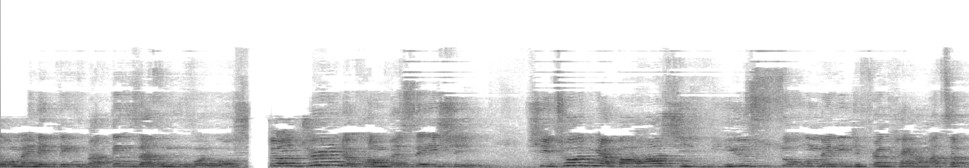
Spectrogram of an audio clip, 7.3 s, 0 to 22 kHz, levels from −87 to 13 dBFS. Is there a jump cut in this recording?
no; 0 cuts

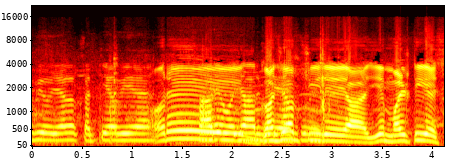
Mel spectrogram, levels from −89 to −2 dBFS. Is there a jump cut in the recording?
no; 0 cuts

